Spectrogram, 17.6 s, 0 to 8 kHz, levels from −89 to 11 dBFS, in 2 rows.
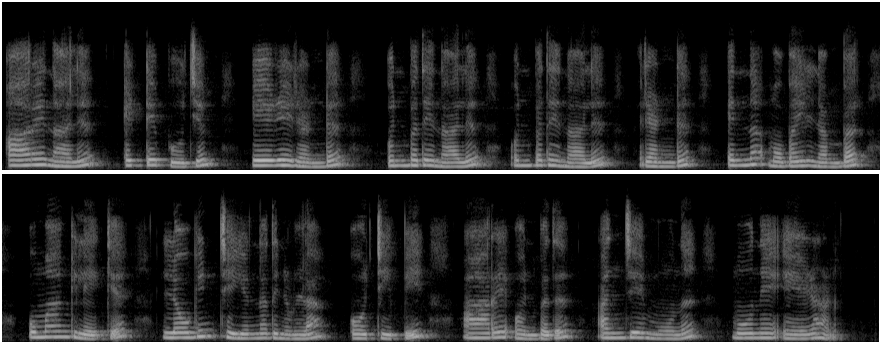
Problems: low volume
